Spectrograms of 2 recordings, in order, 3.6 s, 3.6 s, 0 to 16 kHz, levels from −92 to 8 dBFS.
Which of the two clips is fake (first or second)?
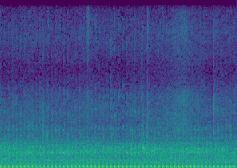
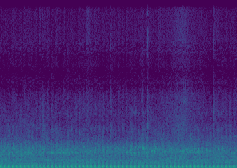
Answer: second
